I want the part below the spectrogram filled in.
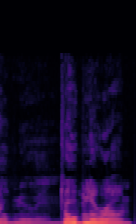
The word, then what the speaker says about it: Toblerone: Arizona, Toblerone. How do you say that? You said it earlier. – Toblerone.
